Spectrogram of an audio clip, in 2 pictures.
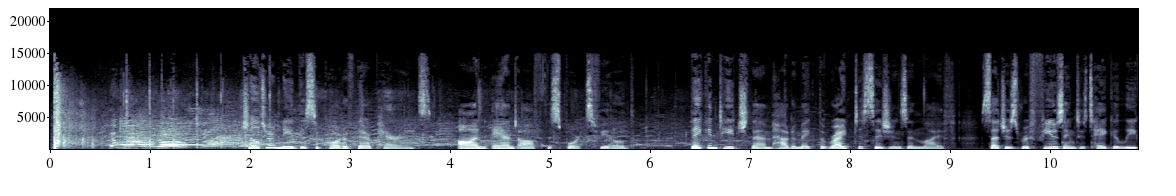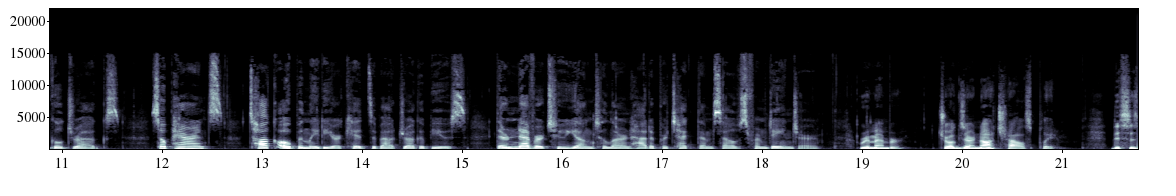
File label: English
